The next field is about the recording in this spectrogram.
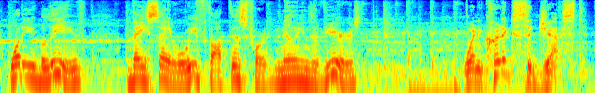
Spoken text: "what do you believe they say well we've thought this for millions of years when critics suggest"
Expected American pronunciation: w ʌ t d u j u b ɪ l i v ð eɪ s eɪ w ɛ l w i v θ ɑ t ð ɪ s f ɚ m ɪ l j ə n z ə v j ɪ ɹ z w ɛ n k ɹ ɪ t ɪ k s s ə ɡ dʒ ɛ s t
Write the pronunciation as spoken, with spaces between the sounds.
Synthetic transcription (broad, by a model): w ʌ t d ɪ j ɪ b ɪ l i v ð eɪ s eɪ w ɛ l w i v θ ɑ t ð ɪ s f ɚ m ɪ l j ə n z ə v j ɪ ɹ z w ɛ n k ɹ ɪ t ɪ k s s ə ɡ dʒ ɛ s t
